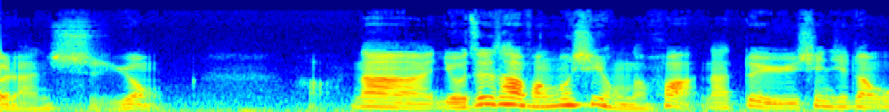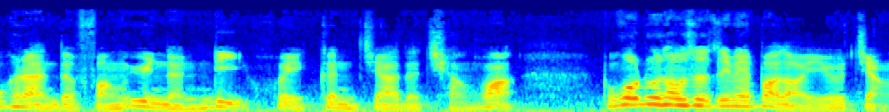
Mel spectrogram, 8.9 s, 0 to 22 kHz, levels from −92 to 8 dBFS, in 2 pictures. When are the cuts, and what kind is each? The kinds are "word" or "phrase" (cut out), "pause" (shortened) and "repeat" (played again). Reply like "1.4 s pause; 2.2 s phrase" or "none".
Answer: none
